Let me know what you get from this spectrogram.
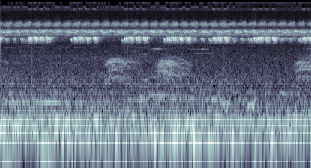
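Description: Night insects sing a steady, high-pitched shrill chorus in pulsing bursts about every second.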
